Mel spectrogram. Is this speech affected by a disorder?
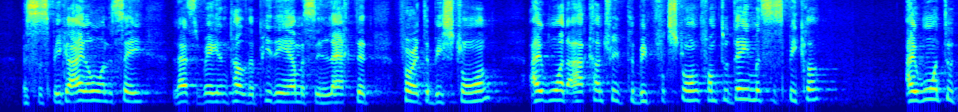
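No.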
